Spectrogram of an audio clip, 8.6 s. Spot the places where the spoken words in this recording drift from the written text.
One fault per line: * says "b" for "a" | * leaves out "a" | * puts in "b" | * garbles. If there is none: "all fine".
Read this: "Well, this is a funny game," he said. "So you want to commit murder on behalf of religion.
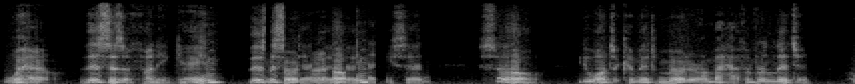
* garbles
